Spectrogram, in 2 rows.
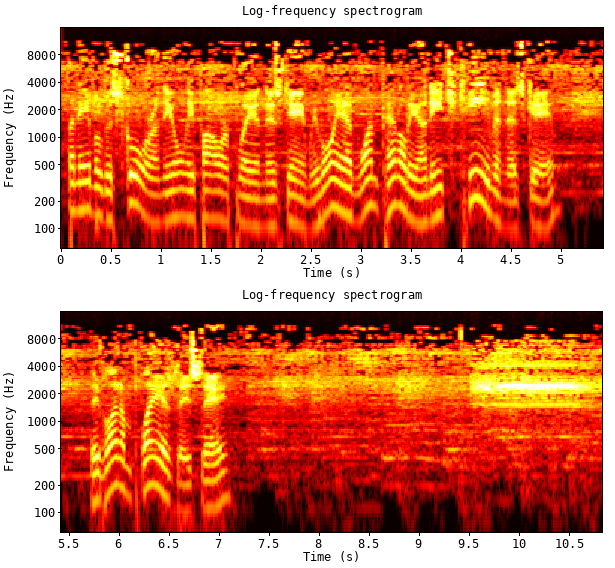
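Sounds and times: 
speech: 0.1 - 7.6
hockey arena buzzer blast: 9.4 - 10.8.

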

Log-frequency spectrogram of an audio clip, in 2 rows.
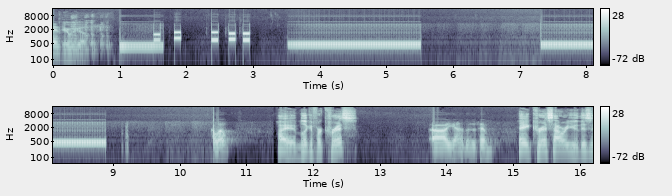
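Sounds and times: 
speech: 0.0 - 1.7, 11.5 - 12.7, 13.8 - 16.2
telephone ringing: 3.5 - 5.6, 7.3 - 8.9.

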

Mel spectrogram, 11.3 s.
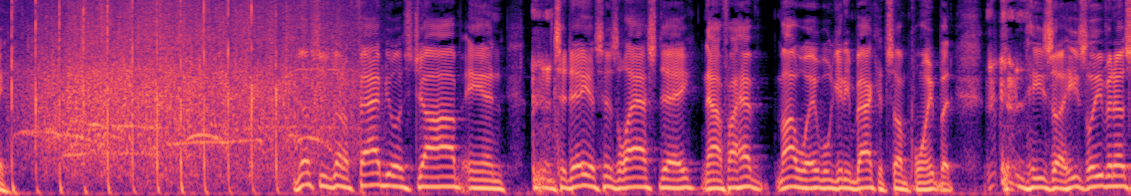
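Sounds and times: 
canned applause sound effect from applause meter: 0.0 - 3.9
speech: 3.0 - 11.2.

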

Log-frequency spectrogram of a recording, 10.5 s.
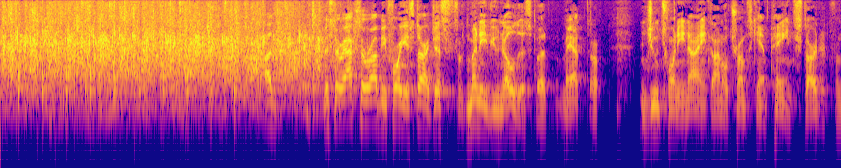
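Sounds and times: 
audience applause: 0.0 - 4.9
speech: 3.3 - 10.5.

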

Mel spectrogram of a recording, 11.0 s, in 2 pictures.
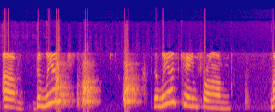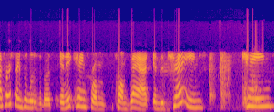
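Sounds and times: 
speech: 0.1 - 1.4, 3.1 - 4.7, 5.4 - 9.8, 10.4 - 10.9
puppy barking: 1.1 - 2.9.

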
